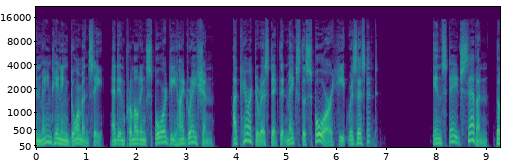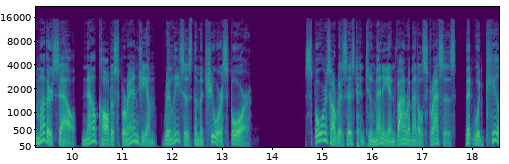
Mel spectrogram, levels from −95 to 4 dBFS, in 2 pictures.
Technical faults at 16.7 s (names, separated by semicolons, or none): short concealed packet loss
